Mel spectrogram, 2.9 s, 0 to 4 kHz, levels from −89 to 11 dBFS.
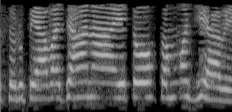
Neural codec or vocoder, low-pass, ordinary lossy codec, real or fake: none; 3.6 kHz; MP3, 16 kbps; real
